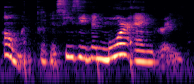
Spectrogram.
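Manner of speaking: plain reading voice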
